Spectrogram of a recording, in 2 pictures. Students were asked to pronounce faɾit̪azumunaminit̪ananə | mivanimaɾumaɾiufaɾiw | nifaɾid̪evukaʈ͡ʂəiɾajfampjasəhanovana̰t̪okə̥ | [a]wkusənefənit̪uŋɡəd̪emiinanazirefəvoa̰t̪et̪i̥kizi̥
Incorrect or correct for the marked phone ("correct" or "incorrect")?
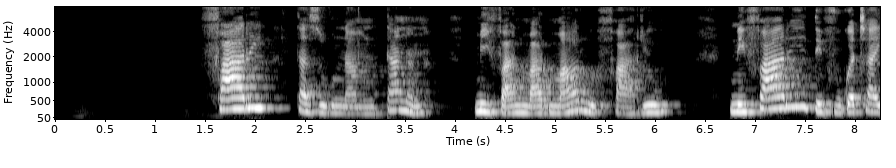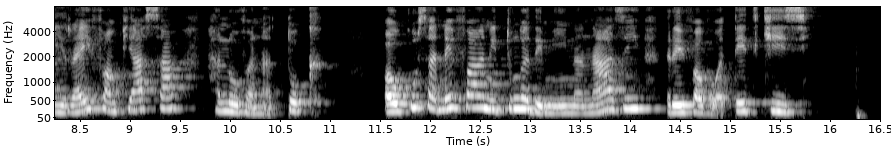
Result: correct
